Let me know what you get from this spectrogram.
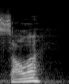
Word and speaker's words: Saleh: Robert Saleh.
